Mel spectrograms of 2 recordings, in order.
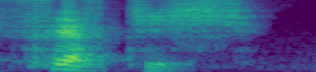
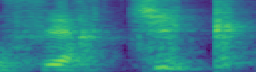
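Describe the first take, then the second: First: The word has a standard German pronunciation. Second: The word has a southern German pronunciation.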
